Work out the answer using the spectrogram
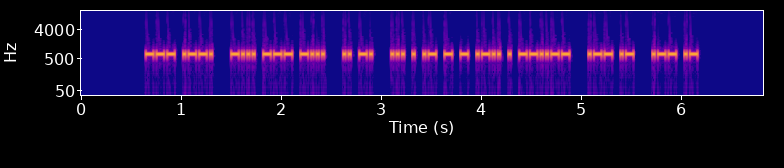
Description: Morse code, heard as a keyed tone, about 45 wpm, 700 Hz. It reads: OP BOB IN SEATTLE, WA WA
